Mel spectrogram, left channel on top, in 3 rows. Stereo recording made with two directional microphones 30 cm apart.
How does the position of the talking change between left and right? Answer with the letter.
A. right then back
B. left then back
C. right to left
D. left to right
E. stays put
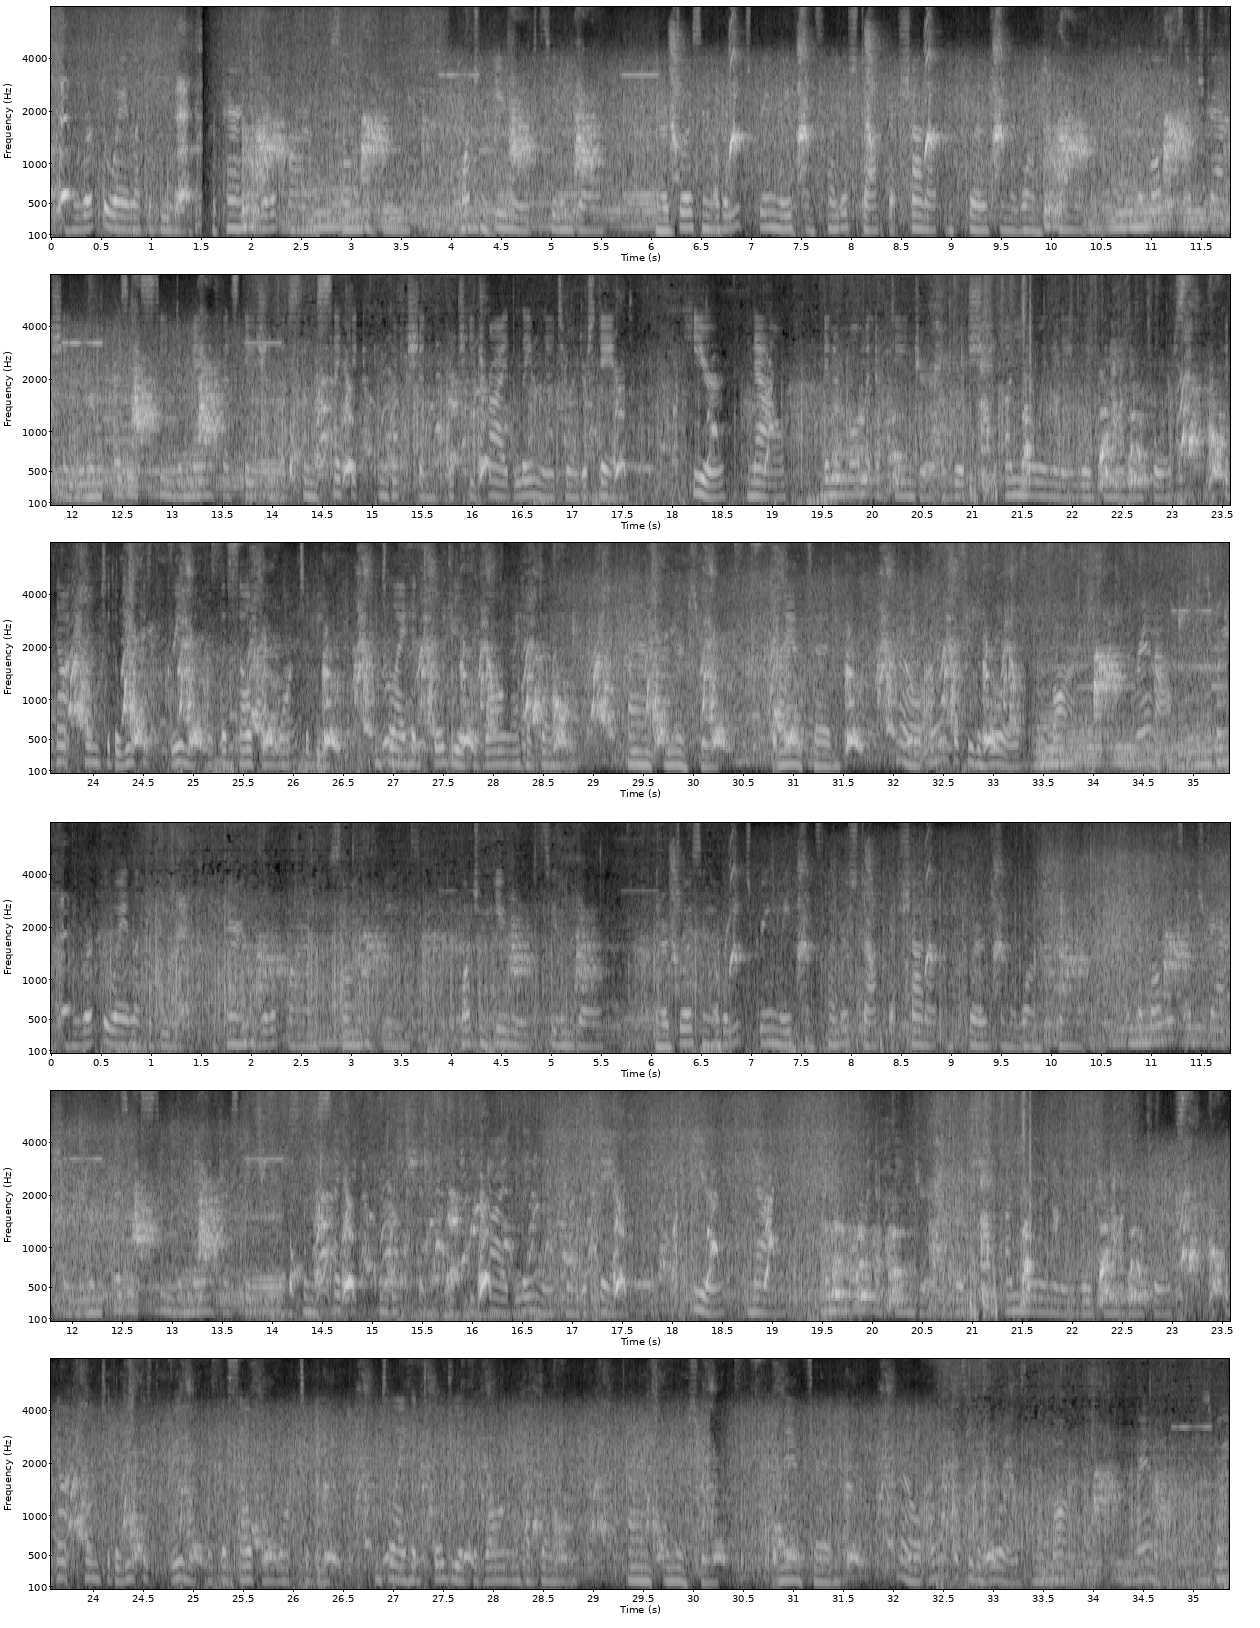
E.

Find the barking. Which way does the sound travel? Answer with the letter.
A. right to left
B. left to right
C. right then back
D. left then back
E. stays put
C.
